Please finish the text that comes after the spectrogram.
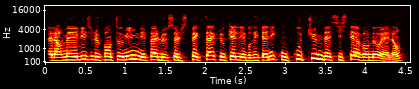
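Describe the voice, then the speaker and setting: A woman's voice: fairly high pitch, fast talker, a little mellow, faint music behind. A woman presenting the news, talking with a correspondent in a live exchange. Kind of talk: live studio hand-over to a correspondent.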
